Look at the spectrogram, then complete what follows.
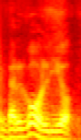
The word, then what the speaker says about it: Bergoglio: que el cardenal Jorge bergolo que es así como se pronuncia Aunque de a quién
